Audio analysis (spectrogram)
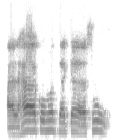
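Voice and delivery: takasur recited slowly, heavy r at the end; thick ro. Shown as a demonstration. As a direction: draw out takasur with a dark r. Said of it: "contoh misalkan domah".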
